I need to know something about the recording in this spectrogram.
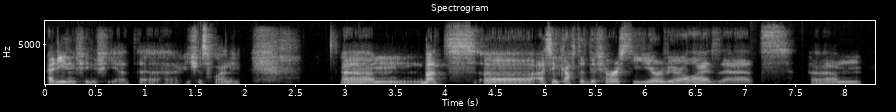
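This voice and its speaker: A man's voice: mid-range voice, measured pace, no echo. A man from Russia, a guest in a casual interview, talking hesitantly with many fillers and restarts. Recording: dull lo-fi sound.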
